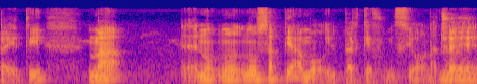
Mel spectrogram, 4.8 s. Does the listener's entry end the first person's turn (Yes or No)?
Yes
